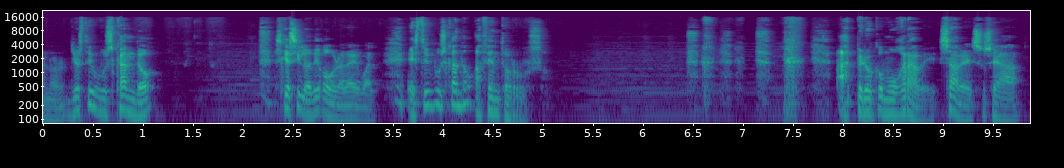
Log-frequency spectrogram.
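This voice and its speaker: Playful man with a Spain Spanish accent. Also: mid-range voice. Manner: playful, joking and self-mocking. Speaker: live painting tutorial host. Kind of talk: casual live-stream chat while painting.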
